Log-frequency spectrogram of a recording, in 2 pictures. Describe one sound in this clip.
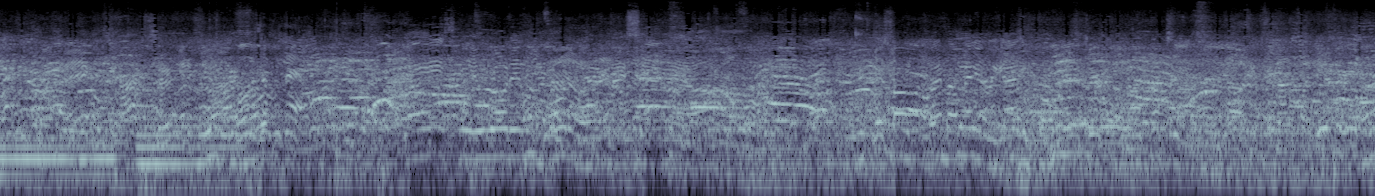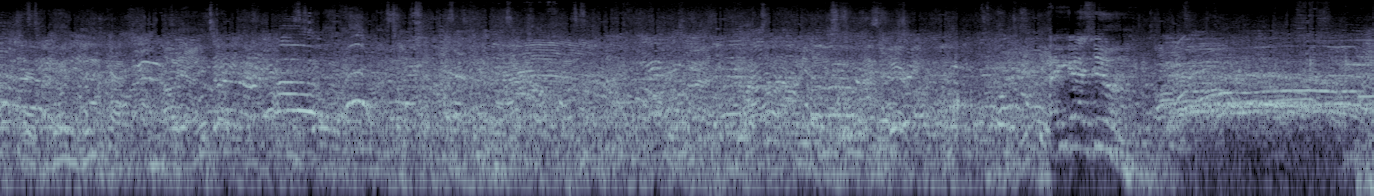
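A large crowd chatters and shouts loudly in a big echoing hall.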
